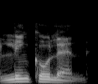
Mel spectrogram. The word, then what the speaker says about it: Lincoln: But because in English there's that silent L, in Hebrew, because every letter is pronounced, so too is it there. Lincoln is how you say a president's name in Hebrew in Israel.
